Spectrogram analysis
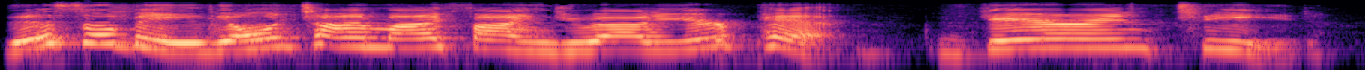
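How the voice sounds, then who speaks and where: A gruff, folksy male sled dog driver from a storybook, acted by a woman, barking out lines in a high, bright voice. The old-time mild cussing comes through on a slightly dull, lo-fi recording. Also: animated, a little slow. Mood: exasperated, scolding. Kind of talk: children's storybook character read aloud.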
